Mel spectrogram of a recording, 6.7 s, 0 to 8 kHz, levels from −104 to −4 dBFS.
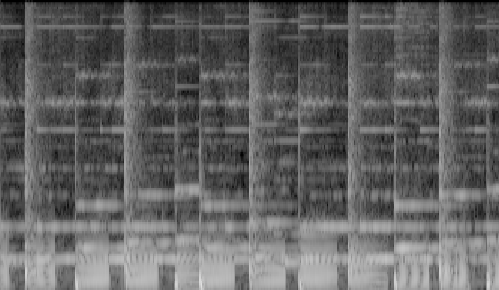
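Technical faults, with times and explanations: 2.66–2.68 s, skip ahead: Playback jumps forward with no gap. Roughly a second of audio was dropped while later audio waited, so both sides join directly.
5.71–6.48 s, jitter buffer speed-up: The audio runs about 12% fast at unchanged pitch. Around a tenth of a second was trimmed in short pitch-period pieces to reduce delay.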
